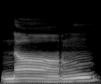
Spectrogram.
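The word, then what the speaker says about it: nāṁ: it's kurumayi so and nam which i pronounce as nang because there is anuswara anyway so that is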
